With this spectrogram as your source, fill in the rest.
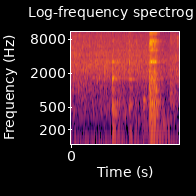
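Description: Leeks and diced pumpkin go into a pot for a creamy pumpkin soup and get stirred, giving two brief scraping clatters over a faint, continuous sizzle.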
